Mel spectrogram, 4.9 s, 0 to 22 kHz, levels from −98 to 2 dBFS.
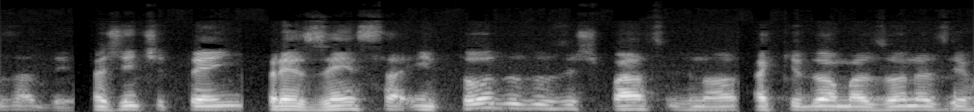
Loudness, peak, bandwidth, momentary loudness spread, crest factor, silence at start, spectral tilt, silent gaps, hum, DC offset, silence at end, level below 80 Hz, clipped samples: -19 LUFS; 0 dBFS; 8.8 kHz; 10 LU; 18 dB; 0 s; -7 dB/octave; none; none; under 0.1%; 0 s; -54 dBFS; under 0.1%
